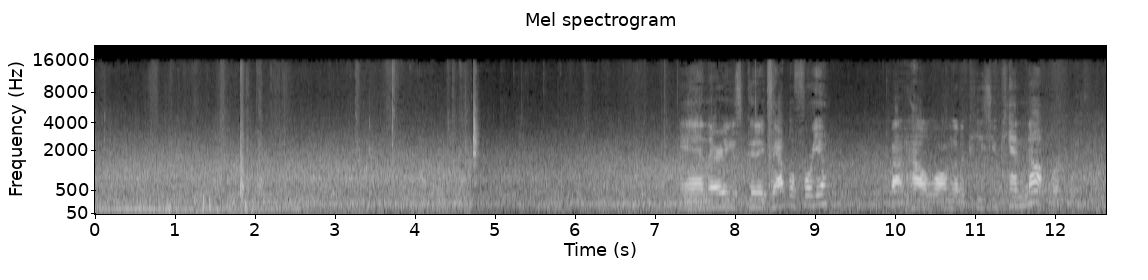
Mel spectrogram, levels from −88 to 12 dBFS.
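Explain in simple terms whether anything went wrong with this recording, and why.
Hard clipping went wrong briefly, from about 9.98 to 10.59 seconds. During that stretch the signal got a little louder than one stage of the recording chain could handle, so the tops of the loudest moments were sliced off flat instead of rounding over naturally. Those squared-off peaks add sharp, high-pitched edges that weren't in the original sound, heard as a short burst of crackle on the peaks.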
